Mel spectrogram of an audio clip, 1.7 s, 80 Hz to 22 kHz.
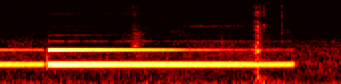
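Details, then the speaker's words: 2010 Dodge Journey with an intermittent no-start and stalling after another shop replaced the starter and alternator; many codes including crank position intermittent. Key turn gives a one-second beep and nothing else, no crank. "Let's see if this thing will start. And it will not do absolutely nothing."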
